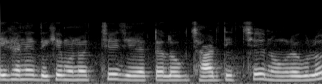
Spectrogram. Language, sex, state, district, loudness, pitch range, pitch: Bengali, female, West Bengal, Paschim Medinipur, -15 LUFS, 195-220 Hz, 205 Hz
